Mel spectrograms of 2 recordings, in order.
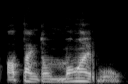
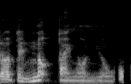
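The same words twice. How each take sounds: First: "my" hit hard and falling in "I banged on my wall"; stress on my. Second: "not" hit hard and falling in "I did not bang on your wall"; stress on not. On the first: To the neighbour, correcting her: stress on "my". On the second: To the neighbour, denying it: stress on "not". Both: Retold or imitated. Retold row over banging.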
